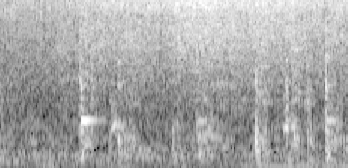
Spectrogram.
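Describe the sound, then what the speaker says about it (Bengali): Vegetables with Maggi masala stirred in a pan give a soft, steady sizzle, with a few light scraping strokes of the spoon, close and fairly quiet. "দেড় দু মিনিট হয়ে গেছে, এটাকে আমি নেড়ে দিচ্ছি।"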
